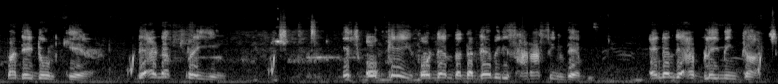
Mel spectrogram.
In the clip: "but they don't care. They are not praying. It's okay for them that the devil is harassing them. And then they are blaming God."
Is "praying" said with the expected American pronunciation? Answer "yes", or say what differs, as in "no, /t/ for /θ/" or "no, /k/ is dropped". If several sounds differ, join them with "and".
yes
